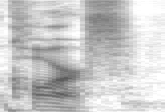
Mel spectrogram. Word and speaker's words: CARF: Although your comic art fans thing, I call it CARF. Because it rhymes with barf and it makes me laugh.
